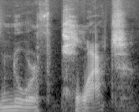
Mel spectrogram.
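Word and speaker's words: North Platte: We will uh continue on over here to I found out that it is north plat rhymes with flat.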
